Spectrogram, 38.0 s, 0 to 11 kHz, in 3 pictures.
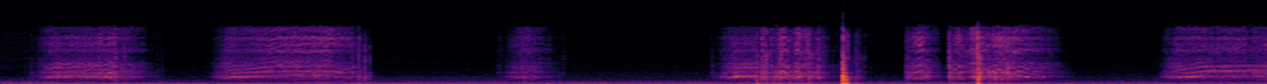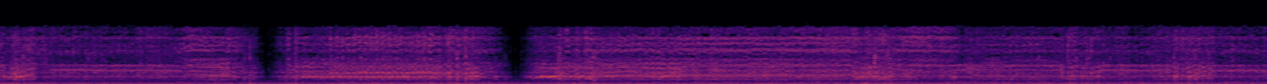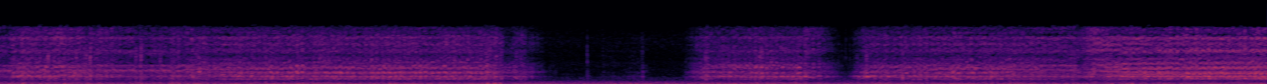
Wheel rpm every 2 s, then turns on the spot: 60, 90, 10, 30, 60, 30, 150, 120, 130, 130, 160, 160, 160, 160, 160, 40, 90, 150, 160.
14-16 30-32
